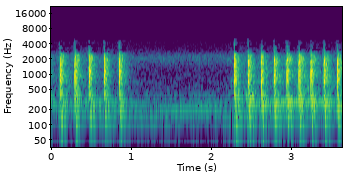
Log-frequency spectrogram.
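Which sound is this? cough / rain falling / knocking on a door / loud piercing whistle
knocking on a door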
